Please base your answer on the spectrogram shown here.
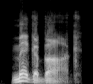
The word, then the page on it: megabuck: British English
